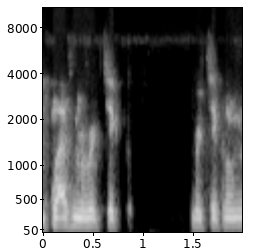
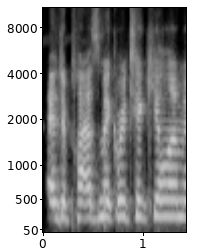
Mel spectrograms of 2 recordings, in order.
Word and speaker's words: endoplasmic reticulum: Golgi apparatus, you know, and the plasma reticulum, I think. Endoplasmic reticulum is the way that's pronounced.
